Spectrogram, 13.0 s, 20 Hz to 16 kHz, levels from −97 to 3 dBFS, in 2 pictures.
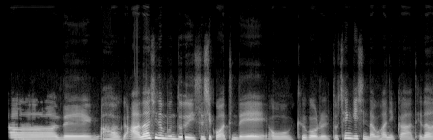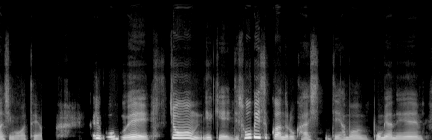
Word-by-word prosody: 아 175 -1 +1
네. 165 0 +1
아 175 -5 -2
그 160 - -6
안 170 +7 +4
하시는 290 +3 +6
분도 220 -4 0
있으실 200 +6 -2
것 185 - -1
같은데 155 -1 0
어 145 -2 -5
그거를 165 -3 -1
또 175 - -7
챙기신다고 225 - -2
하니까 165 -3 -4
대단하신 160 0 -3
것 140 - -12
같아요. 140 0 -12 0.7
그리고 275 -7 +1
왜 175 -4 +3 0.3
좀 300 - +3
이렇게 175 -2 -4
이제 150 0 -8
소비 360 +3 +6
습관으로 210 - -2
가시 150 -2 -10
이제 150 -6 -10
한번 150 -3 -8
보면은 150 -3 -4
170 Hz, 290 characters per minute, -21 LUFS, 155-205 Hz, 0.7 s, 하시는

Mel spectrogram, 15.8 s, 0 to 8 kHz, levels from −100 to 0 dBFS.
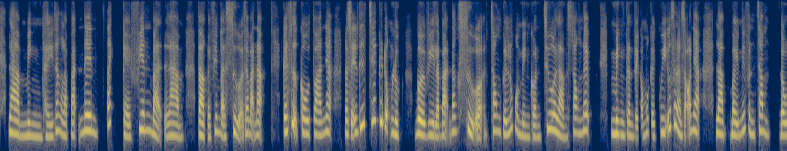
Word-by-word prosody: là 250 -4 +4
mình 200 -1 -3
thấy 200 0 -3
rằng 285 +5 -3
là 210 -3 -1
bạn 215 -1 -1
nên 265 +2 +3 0.2
tách 390 +2 +1 0.2
cái 195 -3 -2
phiên 295 +3 0
bản 240 -5 +2
làm 200 -1 -2 0.3
và 220 -3 +7
cái 185 -1 -5
phiên 270 +7 -5
bản 200 -4 0
sửa 255 +7 0
ra 245 - 0
bạn - - -1
ạ. - - +2 0.4
Cái 265 0 +5
sự 425 - +6
cầu 245 -2 +2
toàn 225 -2 0
nha, 270 0 0 0.3
nó 235 - +1
sẽ 245 - +2
giết 385 +3 +4
chết 450 - +1
cái 440 - +6
động 255 - +2
lực, 230 -4 +1 0.3
bởi 230 -1 +8
vì 215 0 0
là 195 -2 +4
bạn 210 +2 +1
đang 270 0 -2
sửa 285 -9 +3 0.2
trong 285 -2 -3
cái 235 -3 +1
lúc 305 +9 -4
mà 290 - -1
mình 205 -6 -5
còn 190 -1 -3
chưa 315 +5 +1
làm 215 -9 +1
xong 255 +2 -4
đấy. 290 +1 +1 0.4
Mình 235 -3 +1
cần 215 -2 -1
phải 175 -2 -2
có 185 - -6
một 245 +7 -6
cái 205 -4 -4
quy 255 +4 -3
ước 345 - 0
rất 400 - +2
là - - +2
rõ 210 - 0
nha, 275 -2 +1 0.3
là 240 -2 +3
70% 230 +2 -1 0.2
đầu 215 0 +3
235 Hz, 240 wpm, -23 LUFS, 210-275 Hz, 0.4 s, bởi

